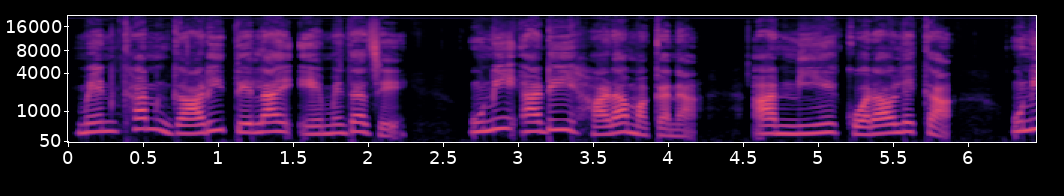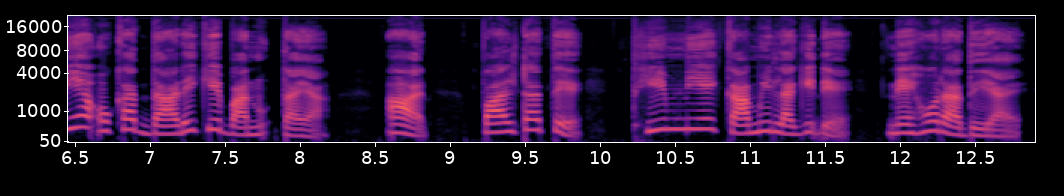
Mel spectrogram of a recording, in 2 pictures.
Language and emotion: Santali, neutral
